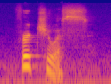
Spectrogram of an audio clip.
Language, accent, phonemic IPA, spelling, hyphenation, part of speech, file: English, General American, /ˈvɝt͡ʃuəs/, virtuous, vir‧tu‧ous, adjective, En-us-virtuous.ogg
- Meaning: Full of virtue; having excellent moral character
